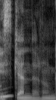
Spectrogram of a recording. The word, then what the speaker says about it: Iskenderun: Iskenderun, genau.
